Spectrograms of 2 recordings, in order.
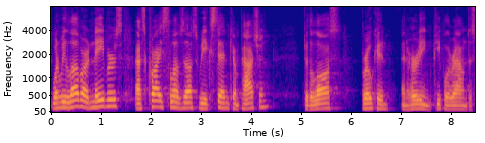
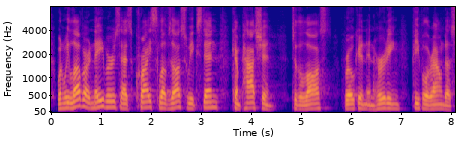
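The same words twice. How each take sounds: The two takes are said the same way.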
